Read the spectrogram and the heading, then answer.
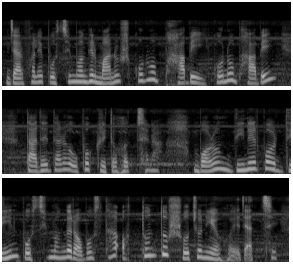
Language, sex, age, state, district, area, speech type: Bengali, female, 18-30, West Bengal, Dakshin Dinajpur, urban, spontaneous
